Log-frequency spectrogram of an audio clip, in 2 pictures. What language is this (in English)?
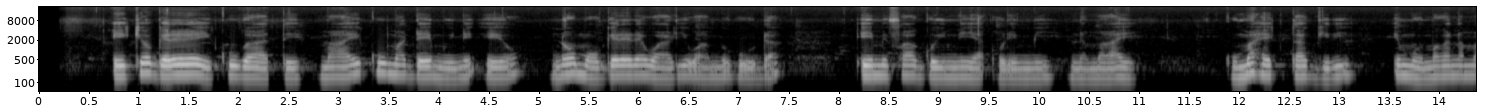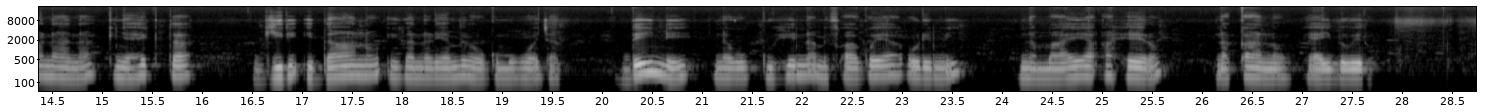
Kikuyu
